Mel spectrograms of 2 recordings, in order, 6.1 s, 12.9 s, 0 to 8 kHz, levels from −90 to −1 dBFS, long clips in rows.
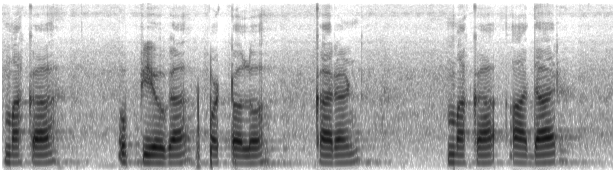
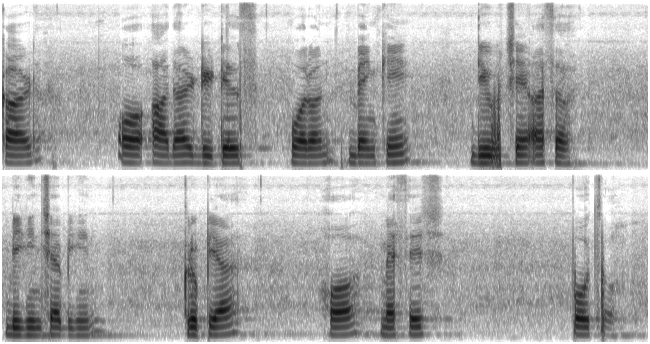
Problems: none marked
